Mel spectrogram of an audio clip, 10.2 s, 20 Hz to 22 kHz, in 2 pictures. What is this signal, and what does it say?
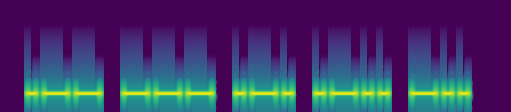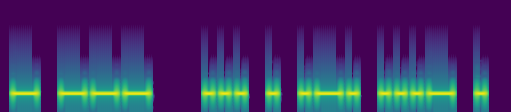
Morse code, heard as a keyed tone, about 15 wpm, 700 Hz. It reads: WORLD TO SERVE
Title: Sentences from Top 1000 Words - Review Part 2 - 15wpm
